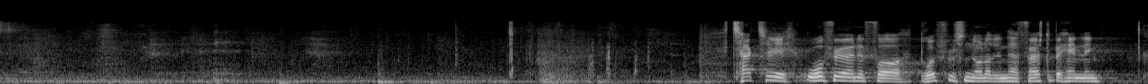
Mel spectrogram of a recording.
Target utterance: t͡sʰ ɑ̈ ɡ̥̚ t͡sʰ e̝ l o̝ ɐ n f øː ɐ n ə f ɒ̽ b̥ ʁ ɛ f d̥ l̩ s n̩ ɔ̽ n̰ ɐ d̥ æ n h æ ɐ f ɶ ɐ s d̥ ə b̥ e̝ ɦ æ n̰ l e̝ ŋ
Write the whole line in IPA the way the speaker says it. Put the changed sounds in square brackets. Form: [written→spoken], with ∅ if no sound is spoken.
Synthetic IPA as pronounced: t͡sʰ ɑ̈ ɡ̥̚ t͡sʰ e̝ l o̝ ɐ [n→∅] f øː ɐ n ə f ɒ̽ [b̥→d̥] ʁ [ɛ→œ] f d̥ l̩ s n̩ ɔ̽ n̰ ɐ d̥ [æ→e] n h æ ɐ f ɶ ɐ s d̥ ə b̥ e̝ ɦ æ n̰ l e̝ ŋ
